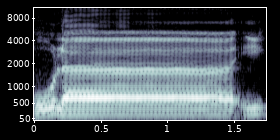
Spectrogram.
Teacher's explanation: pada lafal ulaika u-nya tidak boleh kita panjangkan, tidak boleh ula.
